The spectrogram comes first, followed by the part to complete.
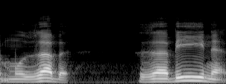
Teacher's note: مذبذبین بین ذالک، مذب با ساکن پر قلقلہ ہوگا، مذب ذبین، بی یا مدہ ہے، ایک الف کی مقدار کے برابر کھینچیں گے، بی یا لین ہے، تھوڑا نرمی کے ساتھ کھینچیں گے۔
